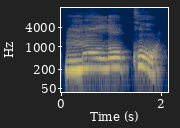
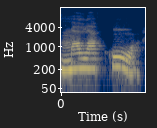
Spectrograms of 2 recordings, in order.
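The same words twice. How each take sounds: First: All three vowels sound like o. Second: The first two vowels sound like a. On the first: "we will write" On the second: "we'll pronounce it as молоко. This O and this O will be pronounced as A"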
